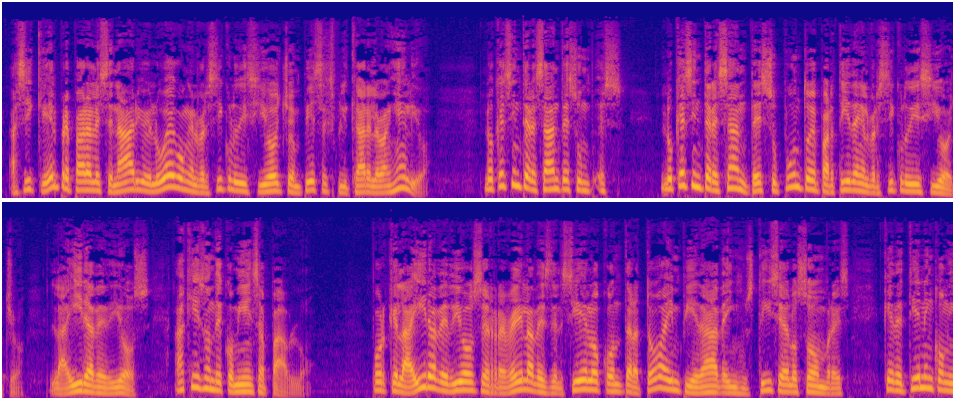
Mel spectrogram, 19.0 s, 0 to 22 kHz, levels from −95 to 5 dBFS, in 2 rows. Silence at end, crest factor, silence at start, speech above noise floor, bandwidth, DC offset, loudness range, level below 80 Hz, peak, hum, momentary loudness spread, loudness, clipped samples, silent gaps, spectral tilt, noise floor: 0 s; 16 dB; 0.1 s; 45 dB; 15.5 kHz; under 0.1%; 3 LU; -54 dBFS; 0 dBFS; none; 10 LU; -17 LUFS; under 0.1%; none; -6 dB/octave; -62 dBFS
